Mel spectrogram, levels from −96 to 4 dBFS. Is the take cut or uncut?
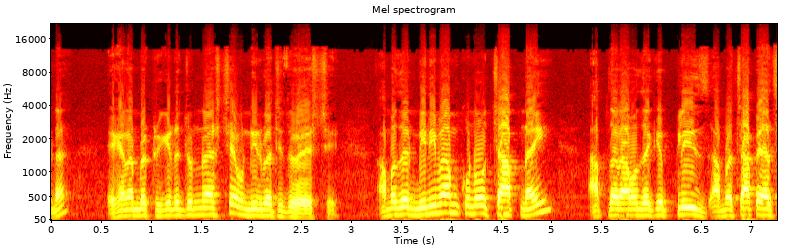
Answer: uncut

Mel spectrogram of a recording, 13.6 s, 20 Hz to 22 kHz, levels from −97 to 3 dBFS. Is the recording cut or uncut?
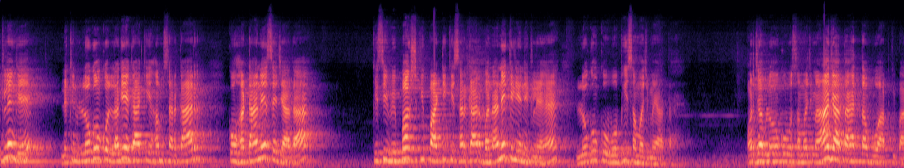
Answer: uncut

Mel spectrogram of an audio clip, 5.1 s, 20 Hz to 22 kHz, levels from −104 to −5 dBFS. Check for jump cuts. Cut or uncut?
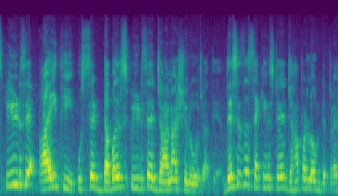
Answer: cut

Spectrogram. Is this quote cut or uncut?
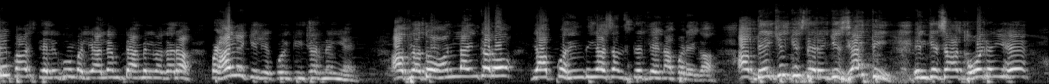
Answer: uncut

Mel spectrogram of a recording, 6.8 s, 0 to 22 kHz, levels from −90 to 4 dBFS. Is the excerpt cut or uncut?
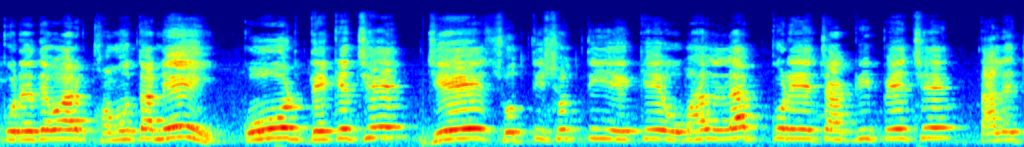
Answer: cut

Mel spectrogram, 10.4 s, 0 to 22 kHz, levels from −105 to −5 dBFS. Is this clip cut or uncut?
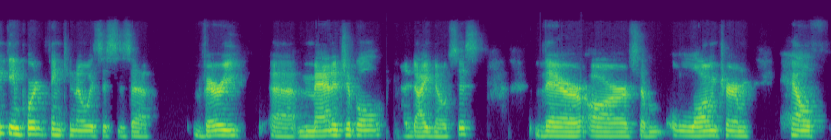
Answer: cut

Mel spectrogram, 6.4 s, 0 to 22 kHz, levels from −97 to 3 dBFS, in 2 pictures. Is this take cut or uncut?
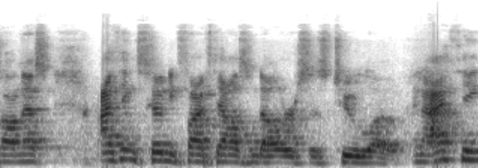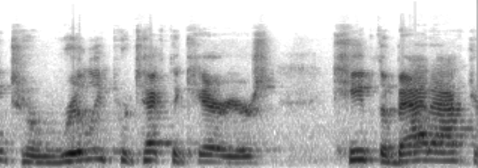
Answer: cut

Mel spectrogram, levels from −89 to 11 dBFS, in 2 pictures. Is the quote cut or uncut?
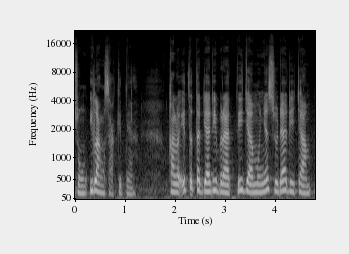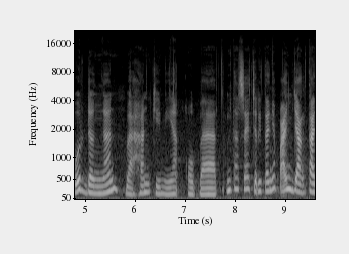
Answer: cut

